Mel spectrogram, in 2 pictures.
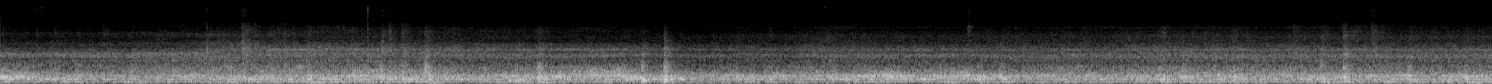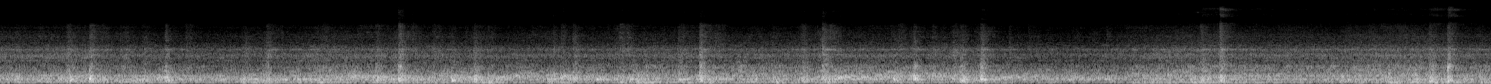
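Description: Passenger train running along the track, heard from its rear end: a steady rumble of wheels on rails with scattered, irregular clicks as the wheels pass over rail joints, and a faint steady whine.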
